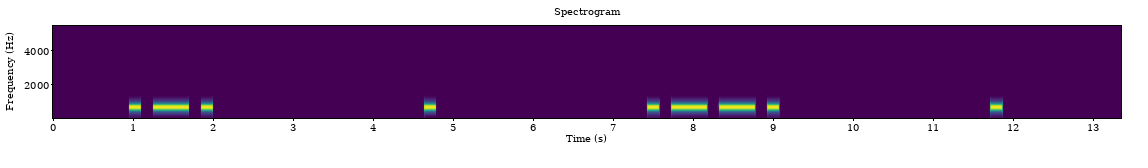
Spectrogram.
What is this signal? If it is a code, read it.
Morse code, heard as a keyed tone, about 8 wpm, spaced as for 3 wpm, 680 Hz. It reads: REPE
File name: arquivos / texto / texto 08 08ppm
